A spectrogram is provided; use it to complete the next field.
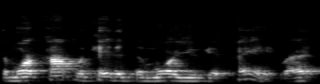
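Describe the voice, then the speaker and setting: A man speaks over a quiet background. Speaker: biblical Hebrew teacher. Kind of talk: casual live stream chat. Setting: video call. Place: home room. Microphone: video call.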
